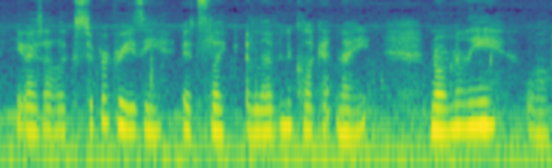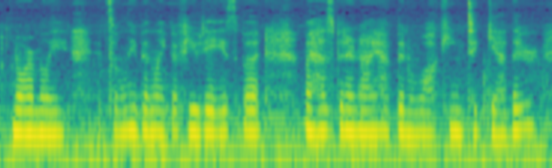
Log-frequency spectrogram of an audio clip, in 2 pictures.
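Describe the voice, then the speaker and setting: A woman talks at a moderate pace. Room echo is audible in the recording. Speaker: lifestyle vlogger. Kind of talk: vlog.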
